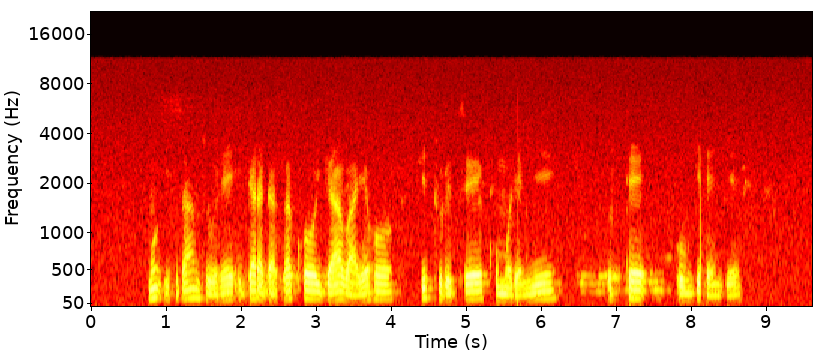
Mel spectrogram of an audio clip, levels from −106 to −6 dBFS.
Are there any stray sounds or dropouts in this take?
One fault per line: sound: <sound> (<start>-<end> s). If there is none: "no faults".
sound: dropout (8.1-8.2 s)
